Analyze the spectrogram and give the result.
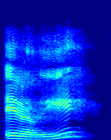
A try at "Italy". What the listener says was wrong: didn't pronounce the T. I didn't hear the T. Italy.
